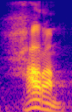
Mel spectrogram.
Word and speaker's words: haram: Ha ra mim. Dibaca langsung ya. Bagaimana bacanya? Haram. Jangan Anda bilang haram. Karena kalau ditambah alif, ha, ra, alif, mim berarti dilarang. Haram hukumnya, gitu kan, haram. Kalau ini wilayah haram. Bedanya hanya hilang alifnya saja, kalau haram artinya dimuliakan.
